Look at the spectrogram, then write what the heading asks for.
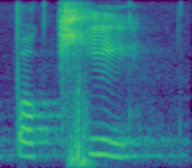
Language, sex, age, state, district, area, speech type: Odia, female, 30-45, Odisha, Puri, urban, read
